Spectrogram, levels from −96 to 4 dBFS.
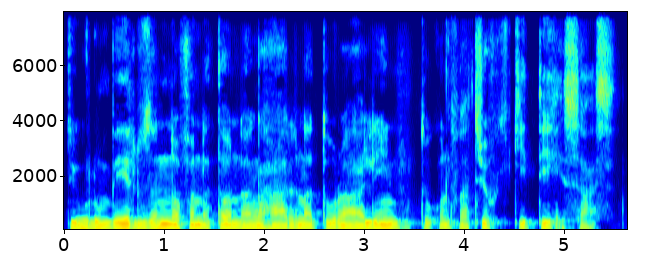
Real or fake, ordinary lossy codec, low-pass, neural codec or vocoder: fake; none; none; codec, 16 kHz, 4 kbps, X-Codec, WavLM features, trained on Multilingual LibriSpeech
